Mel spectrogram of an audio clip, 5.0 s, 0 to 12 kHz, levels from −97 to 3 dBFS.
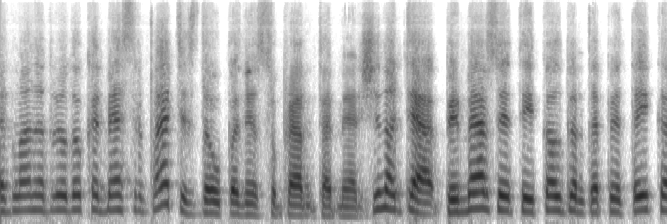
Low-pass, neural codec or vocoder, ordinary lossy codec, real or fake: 10.8 kHz; codec, 16 kHz in and 24 kHz out, 0.6 kbps, FocalCodec, streaming, 2048 codes; Opus, 16 kbps; fake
